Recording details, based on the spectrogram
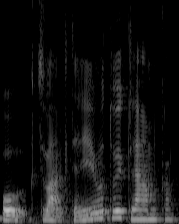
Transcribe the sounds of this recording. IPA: oː ˈt͡sʋɐŋktʲɛlʲeːjoː toːj ˈklʲɛmkɐ

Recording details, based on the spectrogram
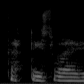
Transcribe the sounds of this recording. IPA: ˈkɐrtɐɪs ˈʋɐ

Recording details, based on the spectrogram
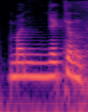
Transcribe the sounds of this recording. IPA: ˈmɐnʲ nʲɛˈkʲɪnt

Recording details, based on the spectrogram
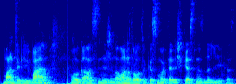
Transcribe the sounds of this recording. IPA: ˈmɐn tɐɪ ɡrʲiːˈbɑːʋʲɪmɐs uɔˈɡɐʊt͡s nʲɛʒʲɪˈnɐʊ ˈmɐn ɐtˈroːdoː toːˈkʲɪs moːtʲɛrʲɪʃʲˈkʲæːsʲnʲɪs dɐˈlʲiːkɐs

